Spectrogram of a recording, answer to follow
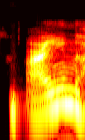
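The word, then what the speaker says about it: ع: আর কণ্ঠনলীর মাঝখান থেকে আইন হা।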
